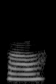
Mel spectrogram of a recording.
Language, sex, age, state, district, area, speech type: Hindi, female, 18-30, Madhya Pradesh, Narsinghpur, rural, conversation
